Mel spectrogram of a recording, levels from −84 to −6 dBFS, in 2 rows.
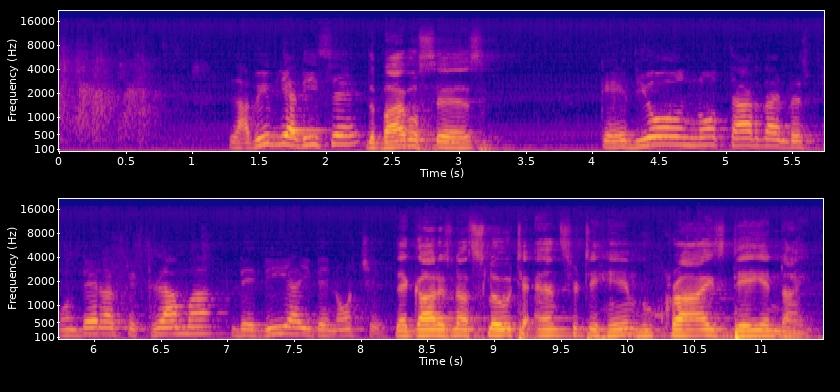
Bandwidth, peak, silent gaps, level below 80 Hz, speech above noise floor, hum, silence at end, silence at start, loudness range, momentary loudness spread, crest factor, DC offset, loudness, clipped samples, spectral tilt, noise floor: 18 kHz; -6 dBFS; none; -50 dBFS; 26 dB; none; 0 s; 0 s; 6 LU; 14 LU; 22 dB; under 0.1%; -26 LUFS; under 0.1%; -6.5 dB/octave; -51 dBFS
